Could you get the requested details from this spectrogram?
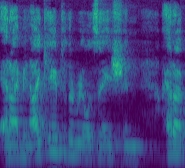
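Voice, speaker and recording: In a plain, everyday voice, a man with an American accent talks at a fairly quick pace, his fairly high pitch showing ordinary variation. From Texas. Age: 60s. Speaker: gold and silver dealer. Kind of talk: casual interview chat. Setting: studio.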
